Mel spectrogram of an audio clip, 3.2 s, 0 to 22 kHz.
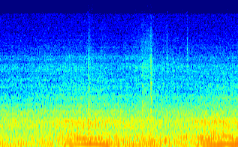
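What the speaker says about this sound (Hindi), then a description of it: "पूरा एक्सेलरेट दे दिया है और अराउंड 1600 RPM के आसपास में इंजन रेव कर रहा है।" A Jeep Meridian engine revs at around 1600 RPM under full throttle, producing a steady low rumble with a rising drone as the SUV accelerates.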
